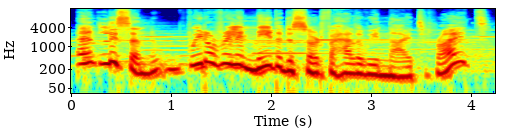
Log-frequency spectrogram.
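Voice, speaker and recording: A woman's voice: medium pitch, sing-song, moderate pace, darkish tone, faint music behind, pitched below the performer's own voice, natural voice. A woman voicing an easygoing, affectionate dog husband in a visual novel, with a soothing, casual, coaxing manner. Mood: tender, comforting. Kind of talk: visual novel character acting.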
